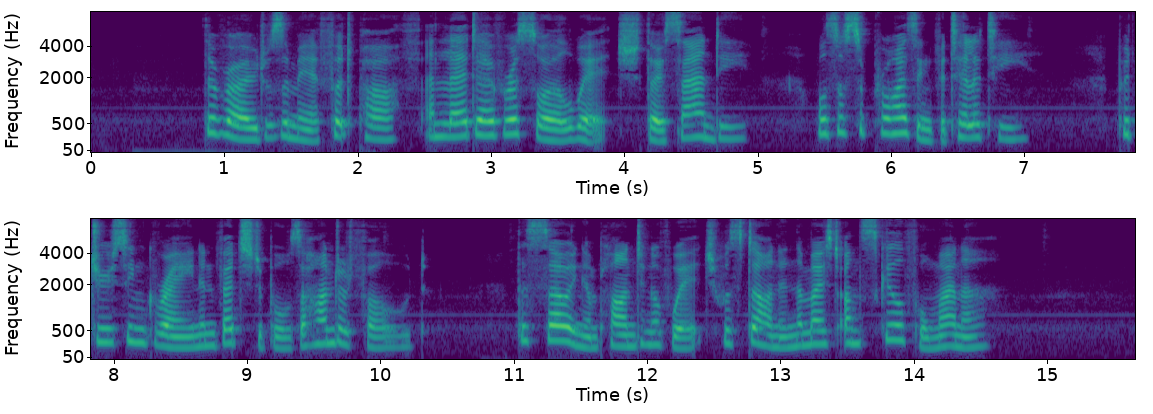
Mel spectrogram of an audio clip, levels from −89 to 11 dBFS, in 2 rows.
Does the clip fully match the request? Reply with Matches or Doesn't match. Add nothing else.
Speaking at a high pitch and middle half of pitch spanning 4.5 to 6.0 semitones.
Matches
